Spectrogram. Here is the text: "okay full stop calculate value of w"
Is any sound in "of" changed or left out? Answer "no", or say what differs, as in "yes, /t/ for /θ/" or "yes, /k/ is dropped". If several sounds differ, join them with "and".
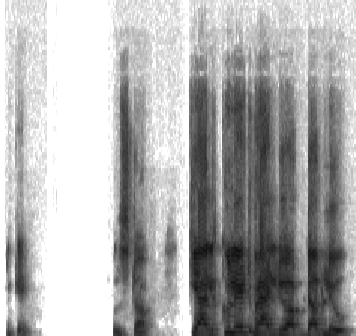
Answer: yes, /p/ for /v/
